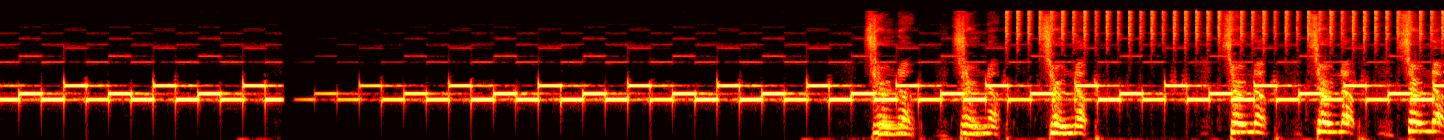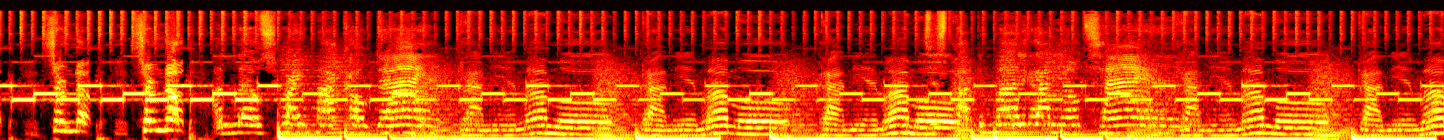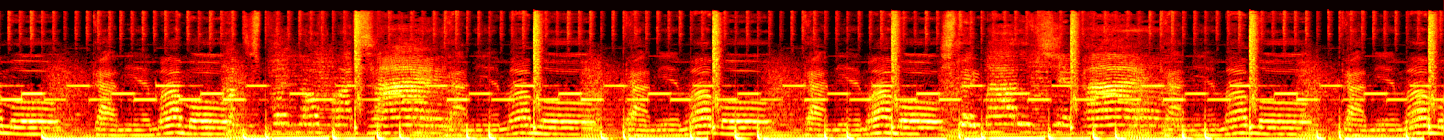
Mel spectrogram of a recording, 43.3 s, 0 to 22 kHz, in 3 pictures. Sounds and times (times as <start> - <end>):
Pop music: 8.7 - 43.3.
